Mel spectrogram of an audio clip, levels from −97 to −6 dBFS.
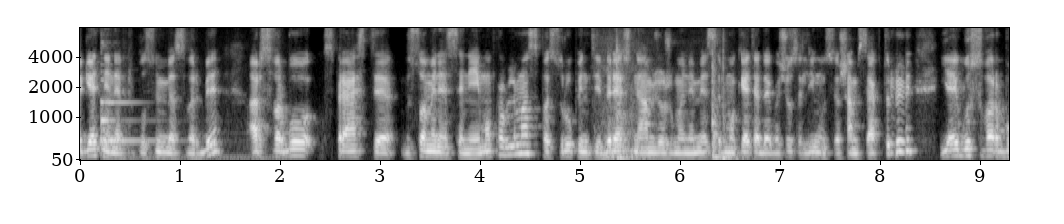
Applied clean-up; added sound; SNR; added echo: none; Drawer open or close + Plucked string instrument; 10 dB; none.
